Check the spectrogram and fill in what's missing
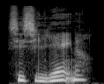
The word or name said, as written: sicilianer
